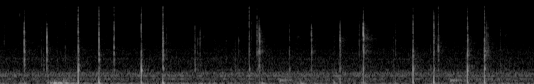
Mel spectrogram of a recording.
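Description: Fingertips click the buttons and triggers of a hollow, handheld black plastic PS4 controller and tap its shell close to the microphone. About sixteen sharp, dry plastic clicks and taps land at an irregular pace, each bright and cut off almost instantly over a quiet, steady low hum.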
